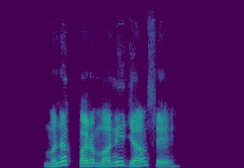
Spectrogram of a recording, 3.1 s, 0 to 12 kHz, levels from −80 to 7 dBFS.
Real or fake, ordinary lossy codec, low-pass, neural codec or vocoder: fake; Opus, 24 kbps; 10.8 kHz; codec, 44.1 kHz, 7.8 kbps, DAC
